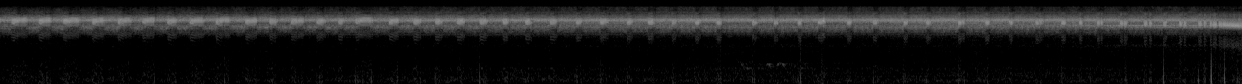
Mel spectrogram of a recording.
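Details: High, insistent cicada buzz from a Kaempfer cicada, pulsing lightly at first then smoothing into an even drone, with a few soft ticks near the end.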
